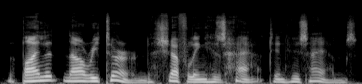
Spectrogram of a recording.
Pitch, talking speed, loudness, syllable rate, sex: 130 Hz, 165 wpm, -19 LUFS, 4.2 syllables/s, male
